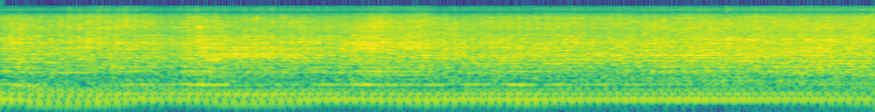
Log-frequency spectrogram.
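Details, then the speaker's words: Field-find riding lawn mower on its first drive test, before its oil change, throttle all the way up: steady, even single-cylinder drone at constant speed under load, no misses or knocks; healthy. "yep success excellent looks like it rips around pretty good"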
